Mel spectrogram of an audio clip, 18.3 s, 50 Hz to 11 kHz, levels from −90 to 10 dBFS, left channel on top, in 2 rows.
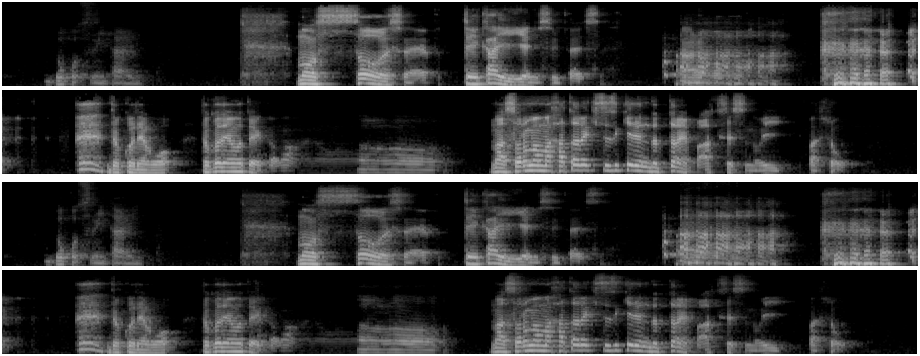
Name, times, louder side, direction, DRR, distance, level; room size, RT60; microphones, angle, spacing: voice 1, 0.4-1.4 6.8-7.8 11.7-11.8 12.7-13.5, right 4 dB, 60° right, 0.9 m, -37 dB
voice 2, 2.4-4.3 4.6-6.0 6.8-7.2 8.2-9.2 9.9-10.9 11.2-12.1 14.0-16.9 17.2-17.6, left 5 dB, 65° left, 0.5 m, -27 dB
16.0 x 7.3 x 4.5 m
head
